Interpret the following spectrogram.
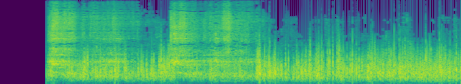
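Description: PC strand pusher machine running, its electric motor and drive rollers pushing steel prestressing strand through a duct. Loud hissing noise starts suddenly about half a second in and comes in two stretches, then a dense, rapid rattling clatter takes over.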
